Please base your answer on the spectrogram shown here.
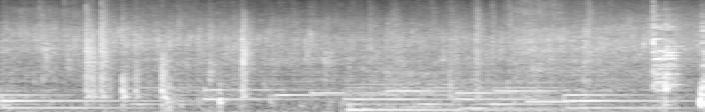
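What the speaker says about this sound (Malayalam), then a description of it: "ഇഞ്ചി ഒന്ന് ചൂടായി വരുമ്പോഴത്തേക്ക് അതിലോട്ട് വെളുത്തുള്ളി ഇടുവാണേ." Garlic and ginger frying together in hot oil, a continuous moderate sizzle with intermittent clicks of stirring and a few sharper crackles toward the end, no talking.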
